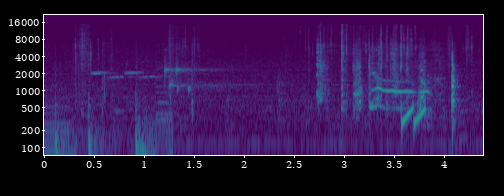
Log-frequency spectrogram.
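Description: Light background music fades out in the first second or so. Near the end comes a quick run of rattling shakes from a salt shaker whose salt has clumped with moisture, under a comic whistling sound effect that ends in rising slides.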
